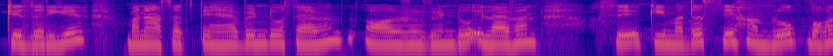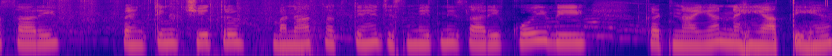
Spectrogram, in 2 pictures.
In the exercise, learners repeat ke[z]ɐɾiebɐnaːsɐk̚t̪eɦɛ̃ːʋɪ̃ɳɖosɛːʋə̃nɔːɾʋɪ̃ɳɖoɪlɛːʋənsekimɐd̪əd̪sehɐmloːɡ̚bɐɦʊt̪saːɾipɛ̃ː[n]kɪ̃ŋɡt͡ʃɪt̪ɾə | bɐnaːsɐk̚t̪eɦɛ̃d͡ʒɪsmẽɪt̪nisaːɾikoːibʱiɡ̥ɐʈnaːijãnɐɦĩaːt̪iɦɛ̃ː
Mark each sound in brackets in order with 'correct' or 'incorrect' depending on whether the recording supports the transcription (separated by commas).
correct, incorrect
